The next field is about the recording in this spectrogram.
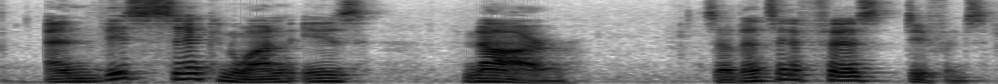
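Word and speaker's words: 哪儿: You'll notice with our tone markers, this is a falling and rising tone, and the comes from this character here. So it's nar, and this second one is nar.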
